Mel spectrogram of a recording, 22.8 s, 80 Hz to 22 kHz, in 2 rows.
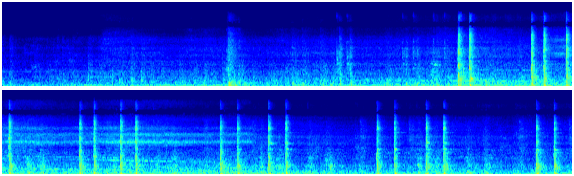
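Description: Keio new 5000 series electric train running along a station platform: a rumble builds as it approaches, then the wheels clack over rail joints in irregular clusters. A steady high whine sounds for several seconds in the middle.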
